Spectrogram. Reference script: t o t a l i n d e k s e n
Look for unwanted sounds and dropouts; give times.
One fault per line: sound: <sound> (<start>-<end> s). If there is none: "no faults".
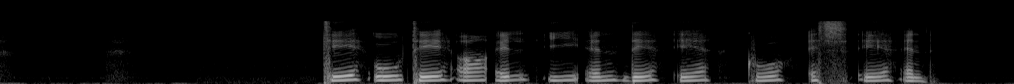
no faults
